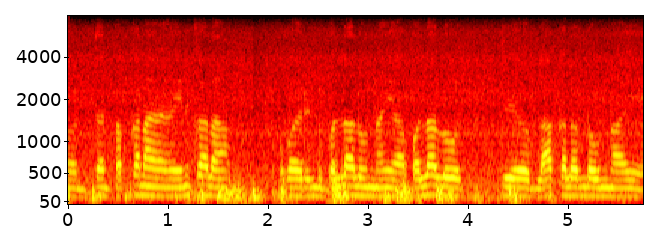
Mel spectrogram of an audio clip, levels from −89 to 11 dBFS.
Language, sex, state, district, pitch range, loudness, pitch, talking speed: Telugu, male, Telangana, Adilabad, 135-145 Hz, -15 LUFS, 135 Hz, 125 wpm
